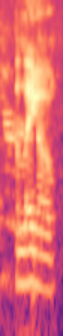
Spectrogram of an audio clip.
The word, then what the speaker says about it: Vallejo: It's pronounced Vallejo. Vallejo.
